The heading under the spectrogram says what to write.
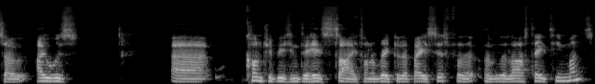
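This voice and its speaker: With a southern English accent, a man talks in a monotone, flat delivery at a fairly high pitch. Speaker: writer, poet and painter. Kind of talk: podcast interview. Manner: slight stammer.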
